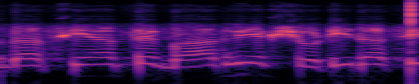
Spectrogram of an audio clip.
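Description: Speech only: a caller talking over a telephone line, the voice narrow and thin as phone audio is.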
